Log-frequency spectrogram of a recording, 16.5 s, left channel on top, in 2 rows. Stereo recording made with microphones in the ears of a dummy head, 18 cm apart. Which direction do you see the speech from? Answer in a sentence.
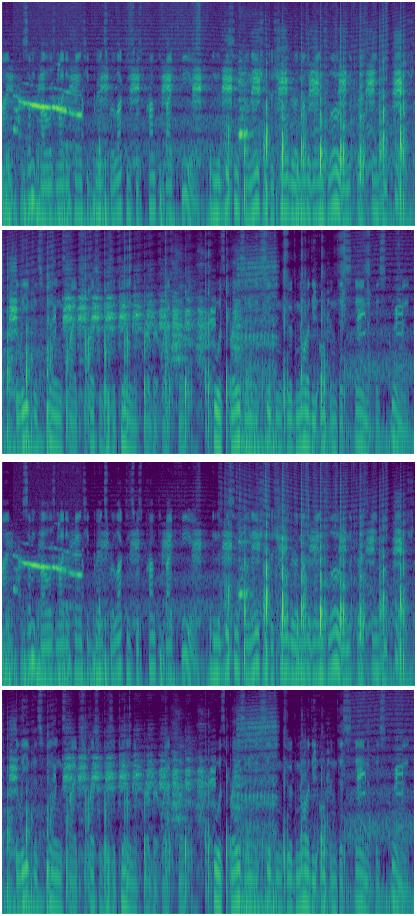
In this clip you hear the speech in the centre.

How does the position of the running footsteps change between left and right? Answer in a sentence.
You can hear the running footsteps move from right to left.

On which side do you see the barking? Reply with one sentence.
In this clip you hear the barking on the left.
